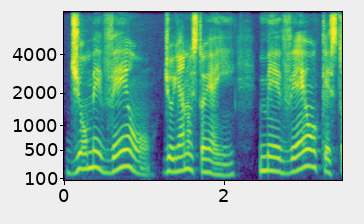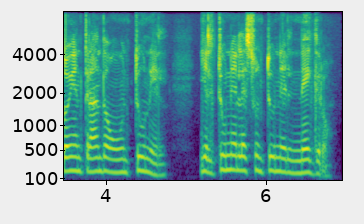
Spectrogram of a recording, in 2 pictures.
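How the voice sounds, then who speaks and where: A woman telling a personal testimony in a conversation, emotional and halting, restarting words and slipping into English. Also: lowish voice, dark tone, no room sound, studio quality. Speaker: guest sharing testimony.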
